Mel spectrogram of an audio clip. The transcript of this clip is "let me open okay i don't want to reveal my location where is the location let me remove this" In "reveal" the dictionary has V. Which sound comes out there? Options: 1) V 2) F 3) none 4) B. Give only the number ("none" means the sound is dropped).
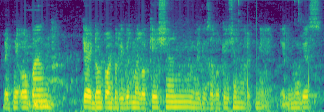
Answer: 4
